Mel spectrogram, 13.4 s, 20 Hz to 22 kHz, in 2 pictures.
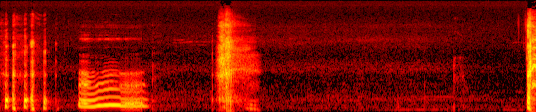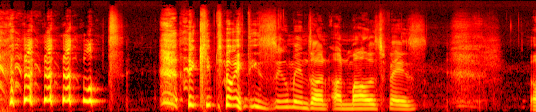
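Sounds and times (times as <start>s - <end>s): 
laughter: 0.0s - 0.6s, 6.6s - 10.3s
Wookiee growling and howling vocalizations: 1.0s - 1.9s
speech: 9.6s - 12.0s.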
